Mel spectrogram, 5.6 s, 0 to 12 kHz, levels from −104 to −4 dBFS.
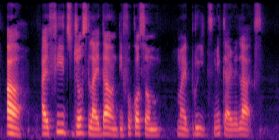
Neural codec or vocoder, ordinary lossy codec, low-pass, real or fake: codec, 24 kHz, 1.2 kbps, DualCodec; MP3, 48 kbps; 10.8 kHz; fake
